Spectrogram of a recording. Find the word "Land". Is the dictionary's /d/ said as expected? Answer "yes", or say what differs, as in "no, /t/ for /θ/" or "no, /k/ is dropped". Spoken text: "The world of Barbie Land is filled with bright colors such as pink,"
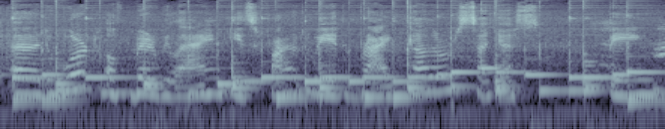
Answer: no, /d/ is dropped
